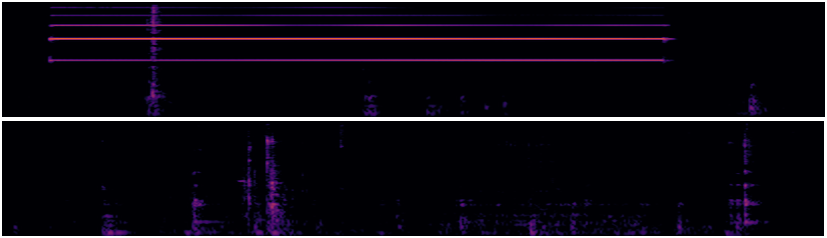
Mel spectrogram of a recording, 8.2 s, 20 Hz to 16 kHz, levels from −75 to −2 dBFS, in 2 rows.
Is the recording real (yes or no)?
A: yes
